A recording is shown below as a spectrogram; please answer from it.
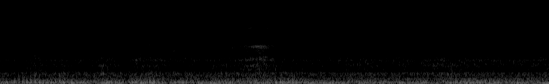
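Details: Former stray Siamese cat purring while lying on a person's belly indoors, a continuous deep pulsing rumble with a faint short squeak or rustle in the middle.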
